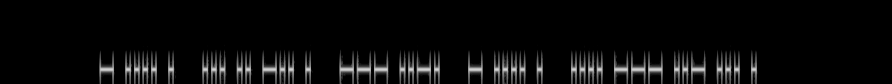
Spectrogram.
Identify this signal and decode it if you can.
Morse code, heard as a keyed tone, about 28 wpm, 700 Hz. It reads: THE SIDE OF THE HOUSE
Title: Sets of 5 Words Encore2 28wpm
